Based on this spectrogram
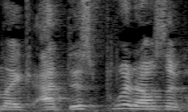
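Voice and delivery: ordinary delivery

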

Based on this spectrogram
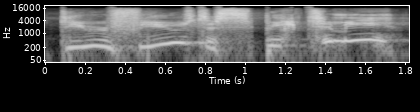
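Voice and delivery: high, indignant Pilate questioning; Pilate's voice. Acted. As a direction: press Jesus as a haughty governor.

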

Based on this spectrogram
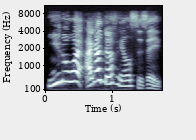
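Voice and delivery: high-pitched retold retort; mock exasperated comeback. Caller answering the yelling sister, mock exasperated. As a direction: start very high, as if fed up, then ease down.

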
